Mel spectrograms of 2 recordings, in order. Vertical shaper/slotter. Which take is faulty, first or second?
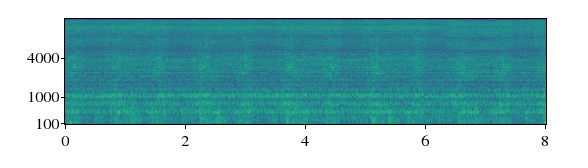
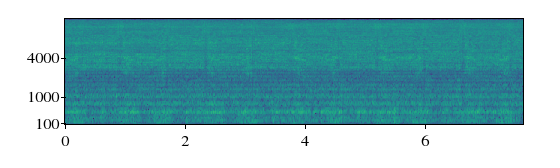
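second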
